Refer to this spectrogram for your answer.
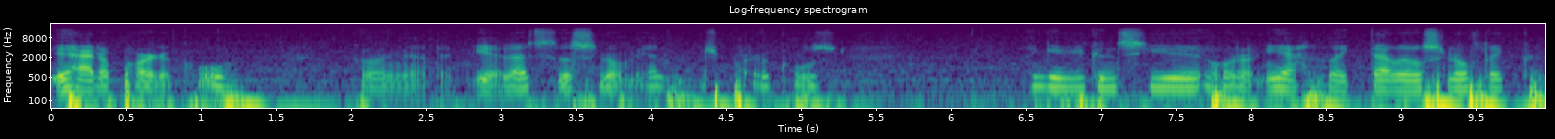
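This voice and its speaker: A woman speaks at a fairly slow pace with big swings in loudness. Noticeable background noise runs under her voice. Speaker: gaming YouTuber. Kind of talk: gameplay commentary.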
